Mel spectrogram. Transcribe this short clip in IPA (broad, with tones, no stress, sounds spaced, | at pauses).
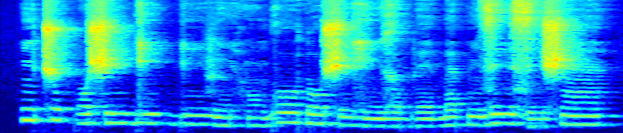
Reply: ĩ˦ t͡ʃ u˦ b ɔ˧ ʃ iː˧ ɡ iː˧ ɡ͡b iː˧ v ĩ˨ h ɔ̃˨ ɡ oː˦ ɗ o˧ ʃ i˨ ɣ ĩ˨ ɣ ə˨ b eː˨ m ɛ˧ p ĩ˧ z iː˦ z i˨ ʃ ɛ̃˦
